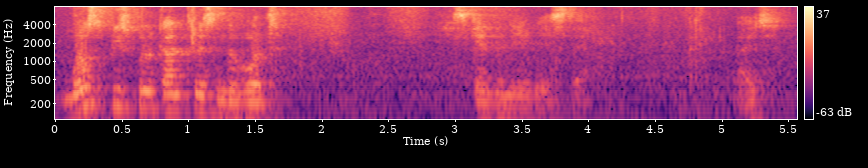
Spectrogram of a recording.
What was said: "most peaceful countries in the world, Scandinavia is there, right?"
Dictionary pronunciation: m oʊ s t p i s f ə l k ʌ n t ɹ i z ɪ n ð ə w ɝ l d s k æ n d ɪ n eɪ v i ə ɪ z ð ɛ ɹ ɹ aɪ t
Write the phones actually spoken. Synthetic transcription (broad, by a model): m oʊ s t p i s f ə l k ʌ n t ɹ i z ɪ n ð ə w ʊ d s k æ n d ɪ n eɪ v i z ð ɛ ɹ ɹ aɪ t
